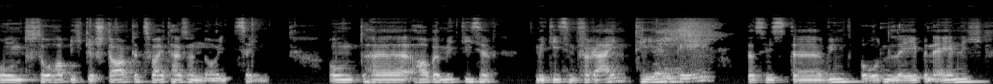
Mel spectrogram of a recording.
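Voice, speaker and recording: Speaking at a very slow pace, a man uses a fairly low pitch and fairly even intonation. His loudness stays very even. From Switzerland, Hünenberg (canton Zug). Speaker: farmer. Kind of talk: interview. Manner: halting, many fillers.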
